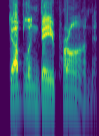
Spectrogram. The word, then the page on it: Dublin Bay prawn: American English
